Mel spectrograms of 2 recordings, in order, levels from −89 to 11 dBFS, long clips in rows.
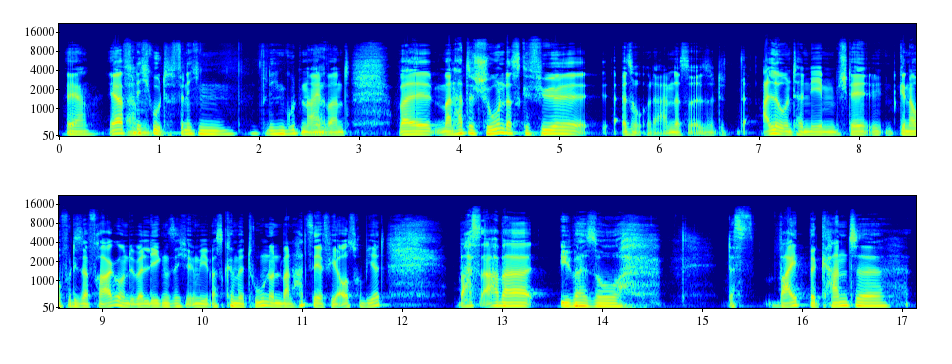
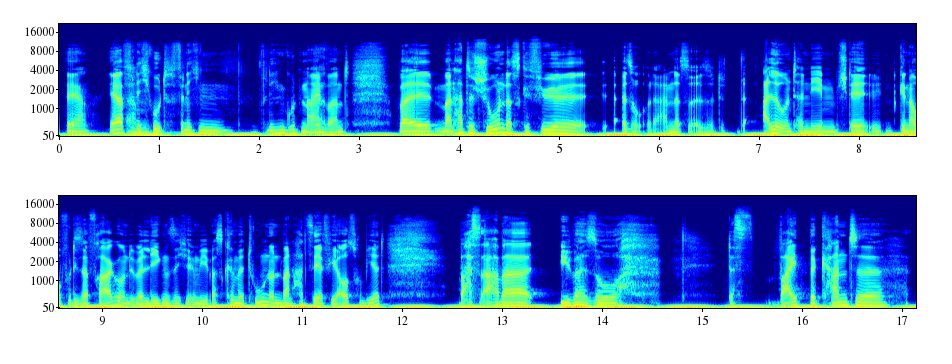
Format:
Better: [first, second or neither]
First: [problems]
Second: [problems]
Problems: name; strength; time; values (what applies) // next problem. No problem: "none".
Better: first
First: none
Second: low rumble; noticeable; throughout; 15 dB below the speech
